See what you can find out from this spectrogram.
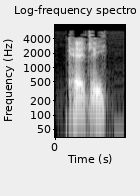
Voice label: "cagey", English; adjectives

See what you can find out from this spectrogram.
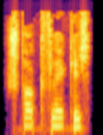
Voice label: "stockfleckig", German; adjectives

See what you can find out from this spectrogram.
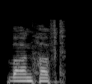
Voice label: "wahnhaft", German; adjectives

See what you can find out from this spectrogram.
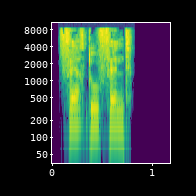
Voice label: "verdufend", German; adjectives

